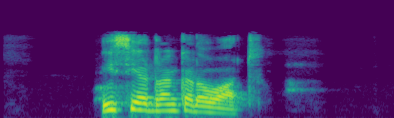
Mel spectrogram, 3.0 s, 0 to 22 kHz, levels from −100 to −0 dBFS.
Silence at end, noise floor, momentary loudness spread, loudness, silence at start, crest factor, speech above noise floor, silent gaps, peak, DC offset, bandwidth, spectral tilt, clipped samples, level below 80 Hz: 1.05 s; -88 dBFS; 11 LU; -14 LUFS; 0.75 s; 16 dB; 75 dB; none; -2 dBFS; under 0.1%; 8.2 kHz; -4 dB/octave; under 0.1%; -56 dBFS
